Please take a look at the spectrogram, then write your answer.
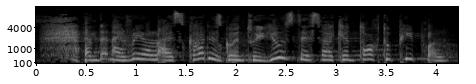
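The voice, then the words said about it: Romanian-accented English. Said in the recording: “I have an accent... You have such a beautiful accent.”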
